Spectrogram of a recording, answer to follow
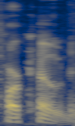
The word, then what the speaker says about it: Harkonnen: I hear Harkonnen and Harkonnen in various places. I have to be careful because, like, sometimes when I hear like Harkonnen, I think of like it's like a British pronunciation, Yeah. and I'm like, well, that's the correct one, and I'm like, an American wrote this though, so it's Harkonnen.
